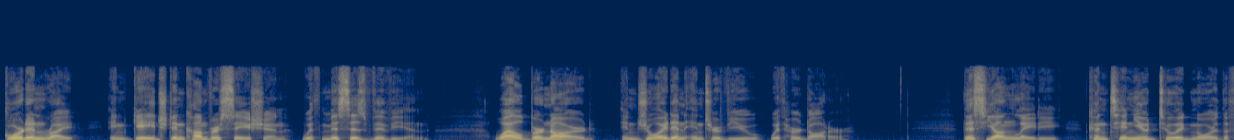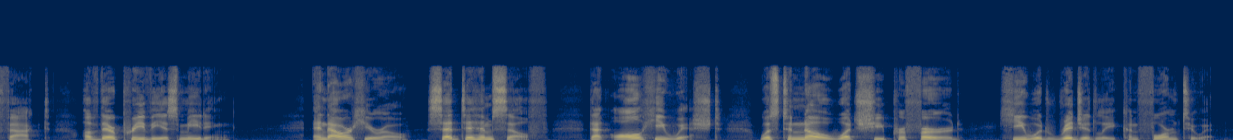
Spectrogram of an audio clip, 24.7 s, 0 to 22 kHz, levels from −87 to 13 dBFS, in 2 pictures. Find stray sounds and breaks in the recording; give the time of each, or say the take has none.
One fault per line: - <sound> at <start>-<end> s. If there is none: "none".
none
